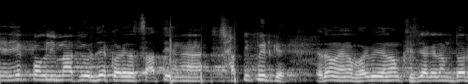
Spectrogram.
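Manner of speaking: ordinary talk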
